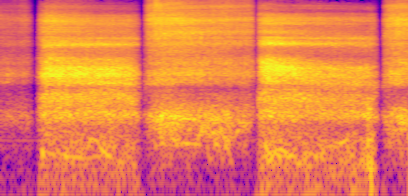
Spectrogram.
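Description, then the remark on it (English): A voice imitates a man's loud, heavy, rasping breathing: four long, drawn-out breaths in a steady rhythm, each separated by a brief pause, hissy with no talking. “and God love him, but he was breathing so heavy, and it sounds so dramatic, but as soon as he walked in, like, the whole room was so quiet at this point, like, you could hear a pin drop.”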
